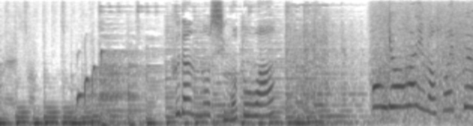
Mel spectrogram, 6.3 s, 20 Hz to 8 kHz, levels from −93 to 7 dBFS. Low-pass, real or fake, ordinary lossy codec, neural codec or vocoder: none; real; none; none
